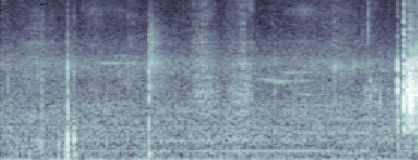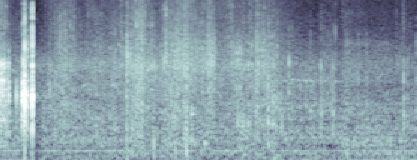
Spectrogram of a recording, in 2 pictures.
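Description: A fixed-blade bushcraft knife handled after trimming a twine lashing: a couple of faint clicks, then about four seconds in a short, loud scraping rasp as the blade goes into its sheath, followed by softer rustling of gear and clothing.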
